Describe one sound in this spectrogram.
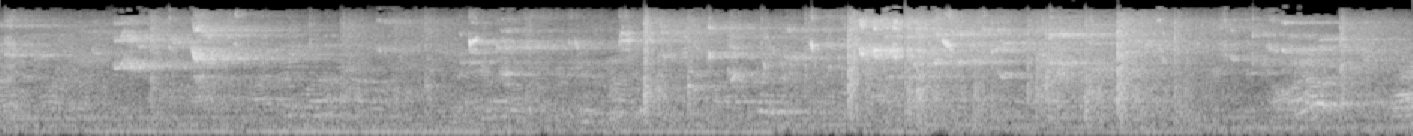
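Rackets strike a badminton shuttlecock in a large echoing hall.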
